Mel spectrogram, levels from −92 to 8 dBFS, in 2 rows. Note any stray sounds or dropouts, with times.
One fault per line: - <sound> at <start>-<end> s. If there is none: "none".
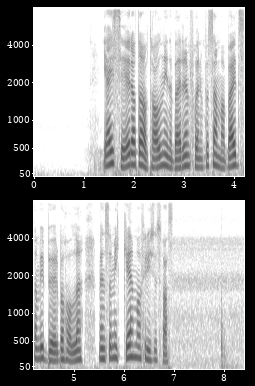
- thud at 7.9-8.4 s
